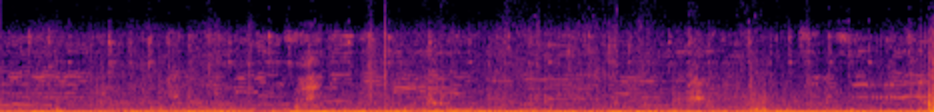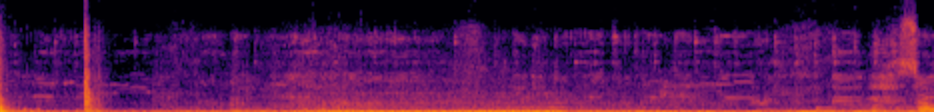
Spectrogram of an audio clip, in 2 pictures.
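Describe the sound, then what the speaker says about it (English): A tuk-tuk engine rumbles steadily from inside the cab on a ride near Lake Titicaca, a low constant drone with bumps and rattles, while people talk over it. "So we are in the tuk-tuk now."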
